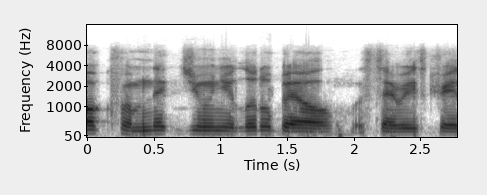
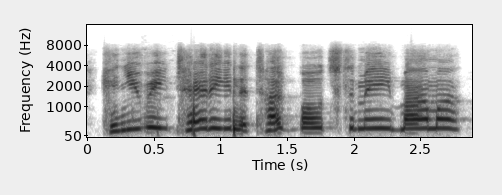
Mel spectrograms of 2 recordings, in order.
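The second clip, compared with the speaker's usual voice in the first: put-on high-pitched little boy; Little Bill's child voice. A narrator's reading. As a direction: ask Mama sweetly in a much higher child's voice. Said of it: "Little Bill asked".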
